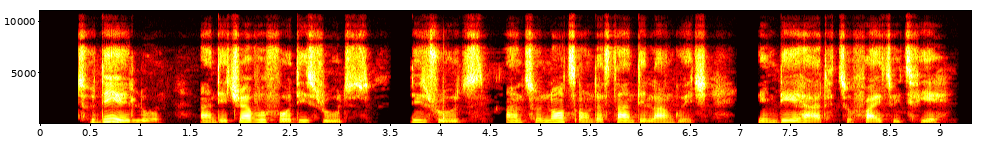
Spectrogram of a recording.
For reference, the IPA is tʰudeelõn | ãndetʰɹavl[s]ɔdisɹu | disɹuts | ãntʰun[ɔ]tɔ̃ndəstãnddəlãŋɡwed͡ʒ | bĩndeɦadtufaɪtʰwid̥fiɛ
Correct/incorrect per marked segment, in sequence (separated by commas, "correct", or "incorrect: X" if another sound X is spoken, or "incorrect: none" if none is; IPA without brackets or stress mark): incorrect: f, correct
